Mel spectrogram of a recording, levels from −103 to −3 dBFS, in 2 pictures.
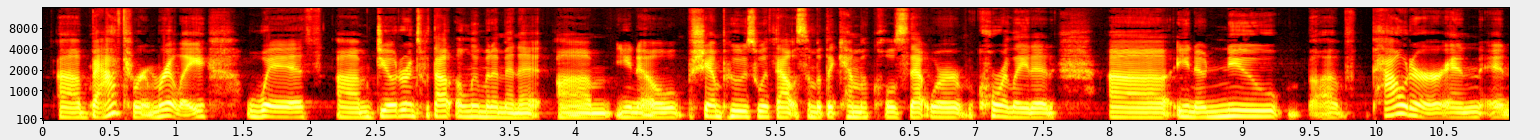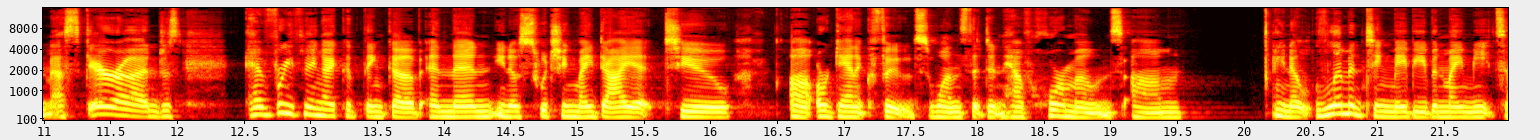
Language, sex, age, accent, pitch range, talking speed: English, female, 30-49, American, 160-195 Hz, 170 wpm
